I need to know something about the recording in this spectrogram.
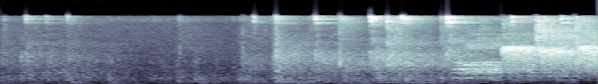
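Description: A table tennis ball clicks sharply back and forth off paddles and a table in an echoing hall.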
